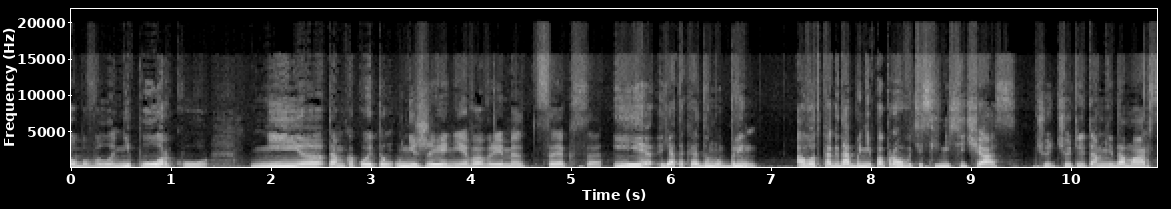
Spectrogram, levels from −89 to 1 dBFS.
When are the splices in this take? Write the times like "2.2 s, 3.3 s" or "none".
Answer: 5.3 s, 9.6 s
